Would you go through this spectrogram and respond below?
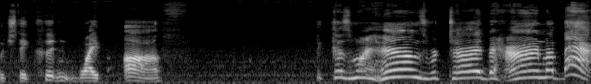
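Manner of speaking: getting angry. Recounting sitting tied up and sweating in the back of a car: angry. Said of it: "I'm getting a little angry".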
